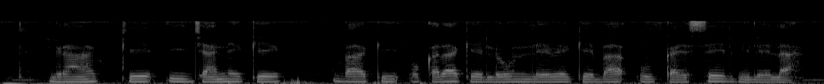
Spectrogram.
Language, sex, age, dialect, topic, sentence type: Bhojpuri, female, 18-24, Western, banking, question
